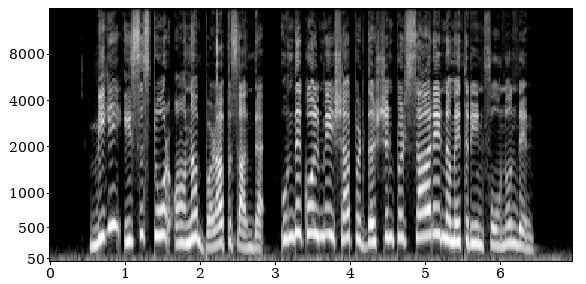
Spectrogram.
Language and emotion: Dogri, happy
